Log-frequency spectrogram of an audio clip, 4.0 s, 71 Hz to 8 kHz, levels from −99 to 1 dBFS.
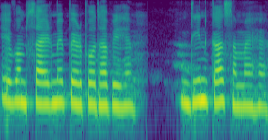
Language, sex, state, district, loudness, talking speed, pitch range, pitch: Hindi, female, Jharkhand, Deoghar, -16 LUFS, 165 wpm, 230-260 Hz, 245 Hz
